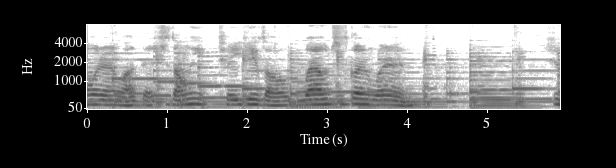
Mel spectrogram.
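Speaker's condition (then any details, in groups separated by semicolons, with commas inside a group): Cerebral palsy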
